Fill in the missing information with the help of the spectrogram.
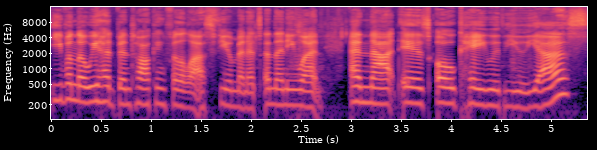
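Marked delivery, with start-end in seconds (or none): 3.0-5.4 put-on, exaggeratedly slow, simplified speech. Retelling a doctor's question before the second shot: imitating slow speech to a child. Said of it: "was speaking very slowly, like I was a child".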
